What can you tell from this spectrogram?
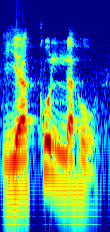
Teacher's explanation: Idgham tu masuk, tinggal bunyi lam sahaja. Yakullahu. Secara sebutan, seolah-olah kaf bertemu dengan lam secara sebutan. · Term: idgham bila gunnah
